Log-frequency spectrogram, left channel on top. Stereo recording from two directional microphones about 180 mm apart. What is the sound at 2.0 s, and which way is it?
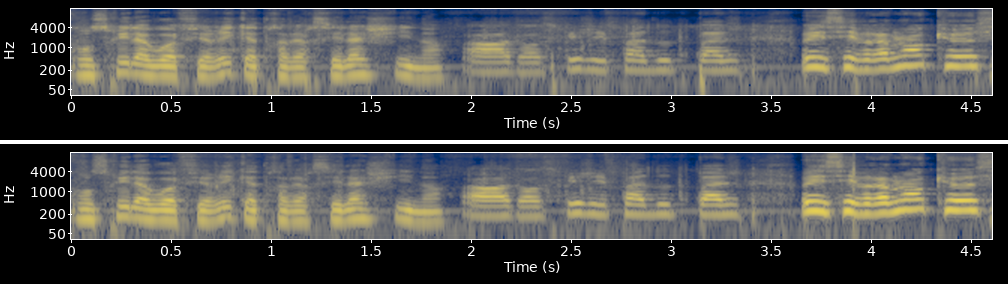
Speech, 55° right (ahead or behind).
